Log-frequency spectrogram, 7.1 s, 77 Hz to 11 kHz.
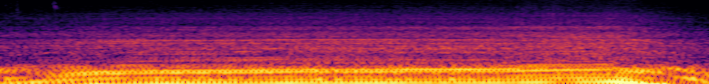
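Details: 1986-1991 VW Vanagon with Digifant injection: engine drone rises, stays high and slowly swells and sags instead of holding steady; hunting high idle traced to faulty idle speed control module behind right rear taillight, a cheap fix.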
